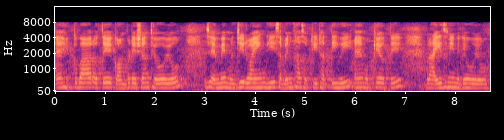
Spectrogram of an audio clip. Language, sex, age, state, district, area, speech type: Sindhi, female, 30-45, Madhya Pradesh, Katni, urban, spontaneous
